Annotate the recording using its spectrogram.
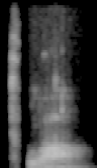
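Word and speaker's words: trois: So one is pronounced as u n is then two is the three is thwah four is cat.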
